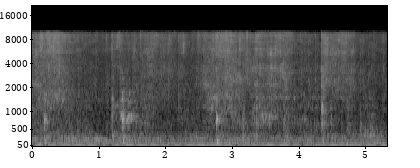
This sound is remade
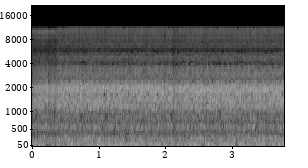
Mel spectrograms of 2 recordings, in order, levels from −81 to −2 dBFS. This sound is recorded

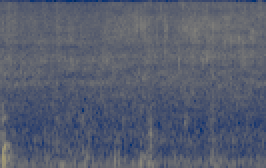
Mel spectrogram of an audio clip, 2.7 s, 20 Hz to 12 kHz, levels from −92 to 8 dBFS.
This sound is remade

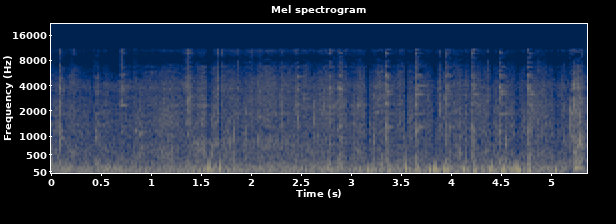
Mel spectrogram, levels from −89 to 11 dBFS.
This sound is recorded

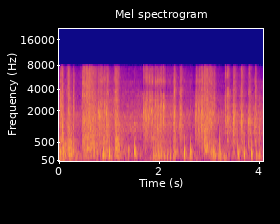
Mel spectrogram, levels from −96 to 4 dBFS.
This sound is remade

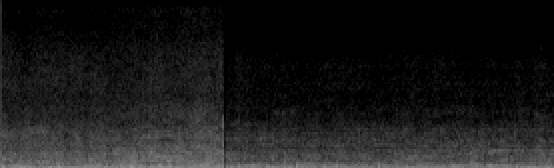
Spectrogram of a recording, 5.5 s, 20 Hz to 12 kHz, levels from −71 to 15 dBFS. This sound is remade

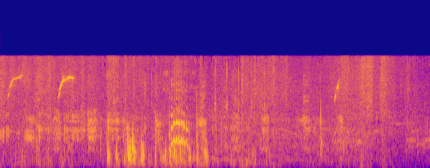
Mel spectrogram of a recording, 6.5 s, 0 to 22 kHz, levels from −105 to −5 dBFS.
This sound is recorded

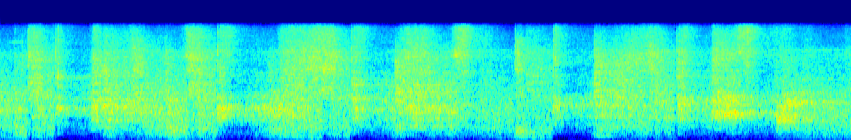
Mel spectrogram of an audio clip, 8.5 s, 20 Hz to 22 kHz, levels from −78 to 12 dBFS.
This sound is recorded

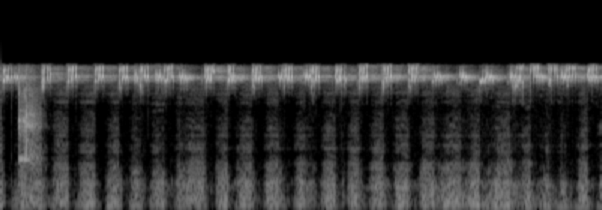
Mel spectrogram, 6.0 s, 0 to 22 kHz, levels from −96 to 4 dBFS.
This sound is recorded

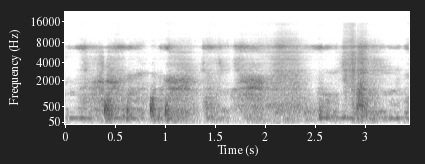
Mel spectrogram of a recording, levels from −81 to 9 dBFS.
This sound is remade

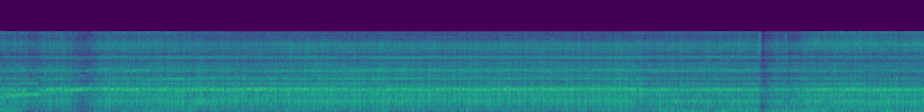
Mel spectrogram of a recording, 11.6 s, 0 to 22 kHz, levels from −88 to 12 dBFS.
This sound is remade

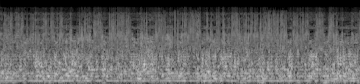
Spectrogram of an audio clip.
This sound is remade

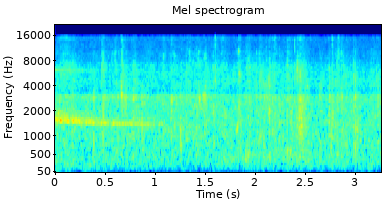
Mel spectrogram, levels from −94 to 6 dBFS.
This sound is recorded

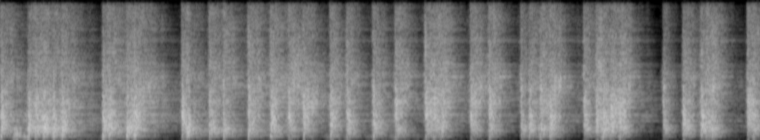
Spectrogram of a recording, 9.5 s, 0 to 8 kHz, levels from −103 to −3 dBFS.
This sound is remade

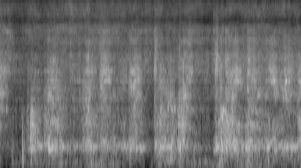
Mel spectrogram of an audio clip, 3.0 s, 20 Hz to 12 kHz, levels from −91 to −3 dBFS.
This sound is remade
